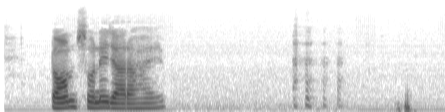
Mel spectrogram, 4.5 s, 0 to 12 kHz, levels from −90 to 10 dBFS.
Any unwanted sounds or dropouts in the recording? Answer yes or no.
yes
